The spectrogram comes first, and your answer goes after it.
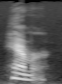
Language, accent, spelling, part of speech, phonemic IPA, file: English, US, hammer, noun / verb, /ˈhæmɚ/, En-us-hammer.ogg
- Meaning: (noun) 1. A tool with a heavy head and a handle used for pounding 2. The act of using a hammer to hit something 3. The malleus, a small bone of the middle ear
